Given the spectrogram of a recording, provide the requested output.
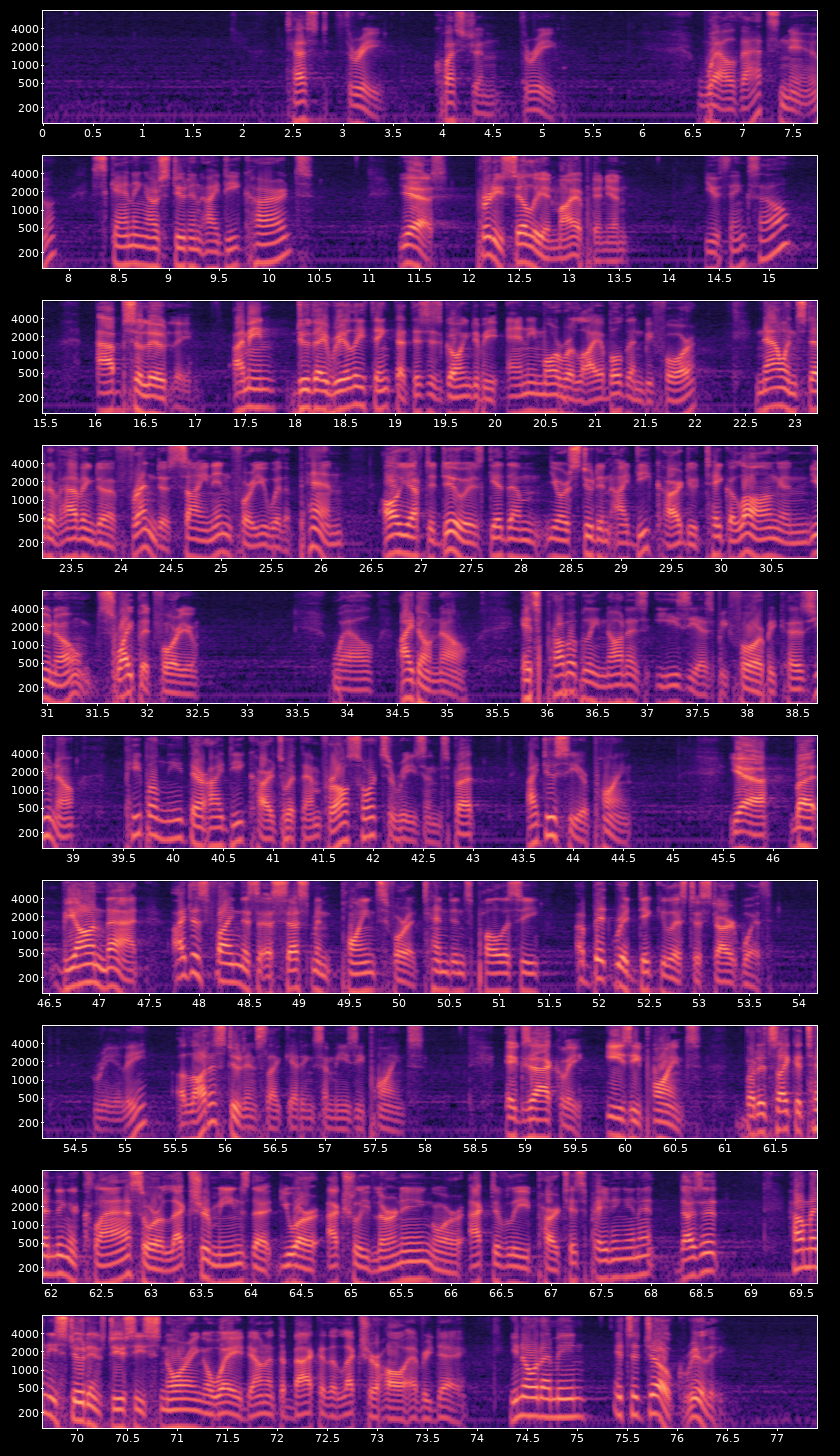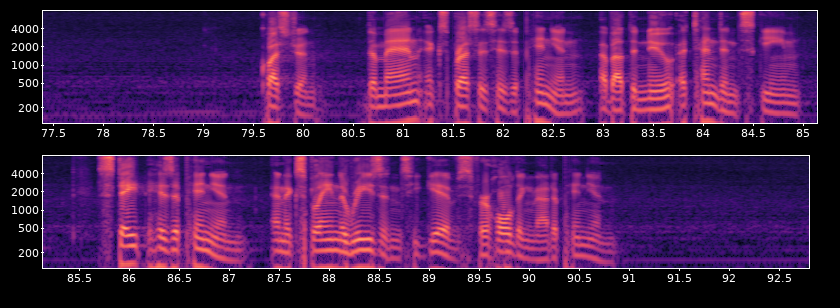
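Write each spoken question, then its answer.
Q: The man expresses his opinion about the new attendance scheme. State his opinion and explain the reasons he gives for holding that opinion.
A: He thinks it is silly: a friend can still swipe your ID card for you, so it is no more reliable, and giving points for attendance is ridiculous because being there doesn't mean learning or taking part (students sleep at the back).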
